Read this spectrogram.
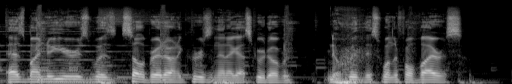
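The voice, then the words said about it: Unusually deep, rough sick voice. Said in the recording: “My voice is a little whacked out ... Sound like the Cuban Barry White.”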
